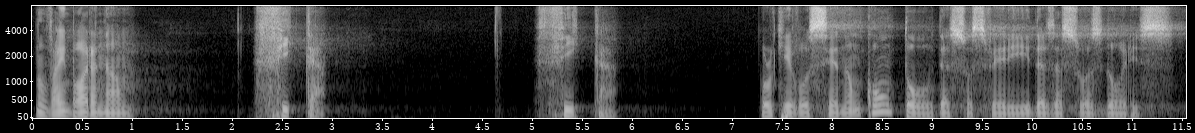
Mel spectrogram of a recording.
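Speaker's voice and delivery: soft, low urging to stay; pleading invitation. Pretend. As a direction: gently beg him to stay. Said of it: "fé turva". (convite suplicante, baixo e suave)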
